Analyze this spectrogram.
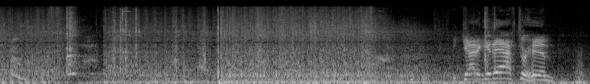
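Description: A rifle fires several rapid shots.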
